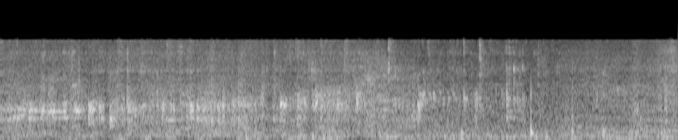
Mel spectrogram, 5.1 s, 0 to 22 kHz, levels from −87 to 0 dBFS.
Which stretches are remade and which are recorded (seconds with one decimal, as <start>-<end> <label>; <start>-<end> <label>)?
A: 0.0-3.1 remade; 3.1-4.2 recorded; 4.2-5.1 remade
